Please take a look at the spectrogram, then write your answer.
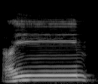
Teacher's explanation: یا مدہ ہے، آپ اسے ایک الف تک کھینچ کر پڑھیں گے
